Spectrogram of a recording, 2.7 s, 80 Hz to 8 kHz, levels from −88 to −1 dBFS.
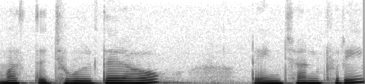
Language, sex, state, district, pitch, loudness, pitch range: Hindi, female, Chhattisgarh, Jashpur, 215 Hz, -10 LUFS, 210-225 Hz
